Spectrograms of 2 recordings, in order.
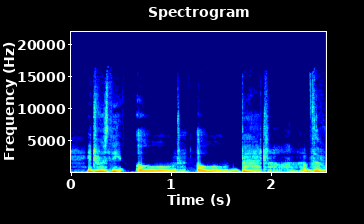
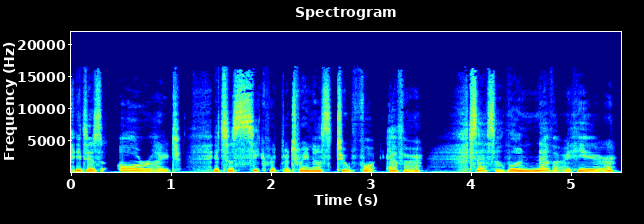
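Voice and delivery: longing to shout; 12 semitones higher than usual. A narrator's reading. Lucy glad of her secret, longing to shout. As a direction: exult high up without raising volume. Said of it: "She longed to shout the words".

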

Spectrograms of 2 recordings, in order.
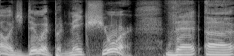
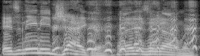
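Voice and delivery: laughing. Real, not acted. Introducing guest through laughter.

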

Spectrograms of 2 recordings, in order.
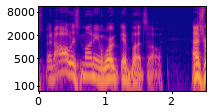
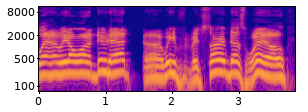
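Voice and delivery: mock politician excuse; slower than usual. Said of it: "we're being told".

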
